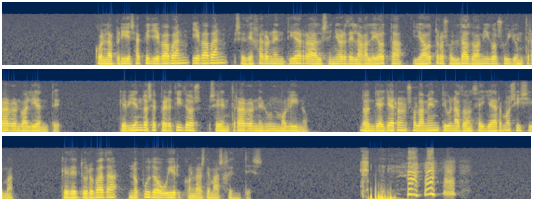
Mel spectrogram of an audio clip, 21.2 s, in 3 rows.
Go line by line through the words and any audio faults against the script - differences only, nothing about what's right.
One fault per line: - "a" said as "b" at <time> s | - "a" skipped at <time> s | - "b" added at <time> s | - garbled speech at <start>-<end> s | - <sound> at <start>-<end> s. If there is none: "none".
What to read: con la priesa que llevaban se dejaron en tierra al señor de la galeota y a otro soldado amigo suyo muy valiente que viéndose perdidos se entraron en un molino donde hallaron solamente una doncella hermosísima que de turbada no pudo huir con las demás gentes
- "llevaban" added at 2.5 s
- "muy" said as "entraron" at 6.8 s
- laugh at 18.9-20.5 s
